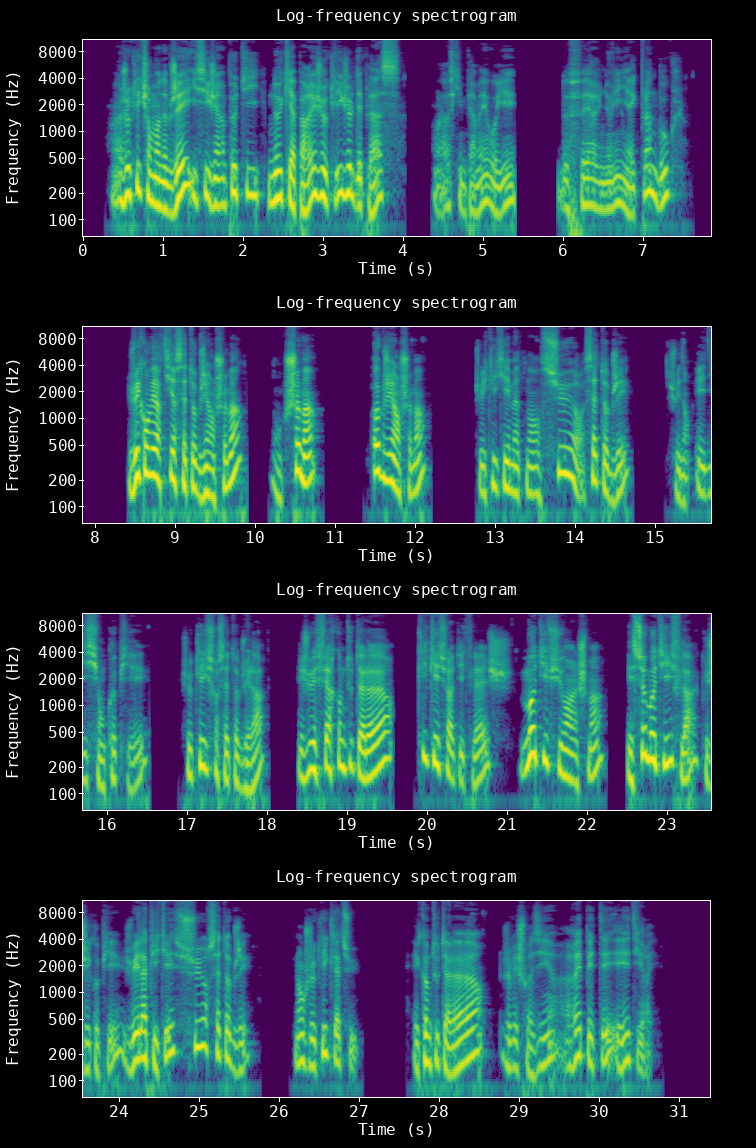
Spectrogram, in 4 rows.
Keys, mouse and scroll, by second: 0.0 click, 0.4 click, 2.9 click, 3.9-5.0 drag, 7.3 middle click, 7.3-7.6 scroll down 2, 7.8 middle click, 8.1-8.4 scroll down 1, 10.4 click, 11.9 click, 13.5 click, 15.6 click, 16.5 click, 17.2 click, 20.4 click, 21.2 click, 22.5 click, 24.3 click, 26.7 click, 28.4 click, 30.1 click.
